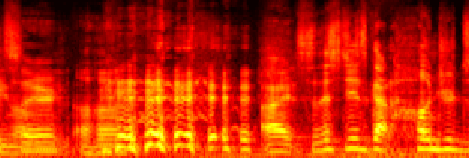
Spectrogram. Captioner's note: laughs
